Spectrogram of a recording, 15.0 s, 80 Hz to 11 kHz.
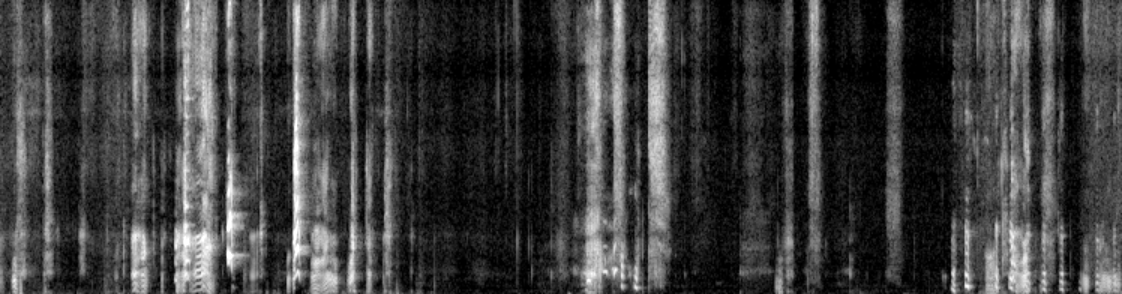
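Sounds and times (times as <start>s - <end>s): small dog squeaking: 2.4s - 4.2s.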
